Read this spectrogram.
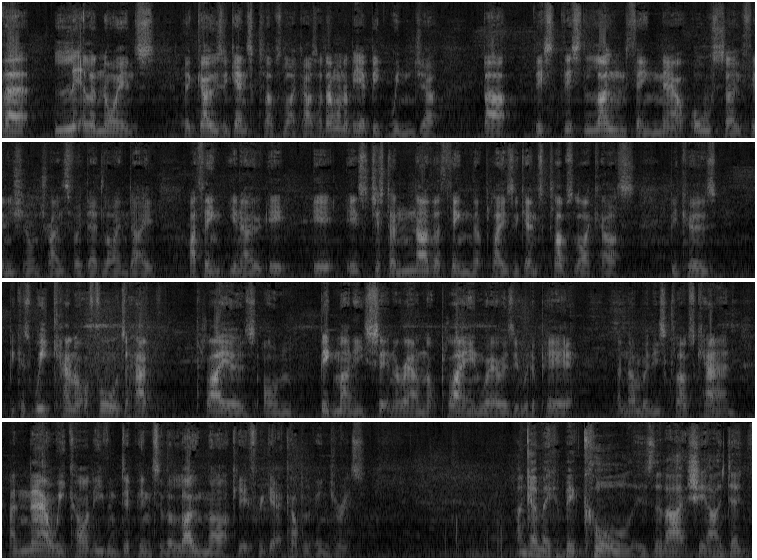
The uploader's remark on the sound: LIVE Transfer Deadline Day Podcast from the Pub. Our podcast which broadcast LIVE on transfer deadline day. The Beesotted crew assembled for their FIRST ever LIVE broadcast of the Beesotted Pride of West London podcast at One Over The Ait pub in Kew Bridge.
